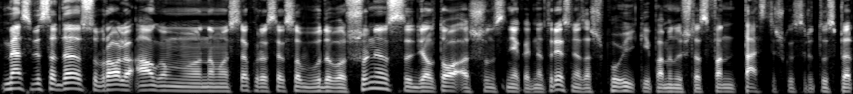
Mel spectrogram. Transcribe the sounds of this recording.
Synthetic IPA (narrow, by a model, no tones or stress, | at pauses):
mʲɛsʋʲɪsɐd̪ɐsʊbɾoːlʲʊʔɐʊɡoːmnɐmoɔːsʲɛkʊɾʲoːsʲɛʋʲɪsɐbuːd̪ɐʋoːʃʊnʲɪsd̪ʲeːlˠt̪oːʔɐʃʃʊnsnʲiɛkɐt̪nʲɛt̪ʊɾʲeːsʲʊnʲɛsɐʃpʊɪkʲɛɪpɑːmʲɛnʊʃʲɪ̥t̪ɐsfɐnt̪ɑːsʲt̪ʲɪʃkʊsɾʲɪt̪ʊspʲɛ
